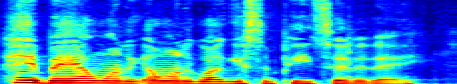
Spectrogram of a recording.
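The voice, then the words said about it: Man doing a female voice. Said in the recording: “do the female voice”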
